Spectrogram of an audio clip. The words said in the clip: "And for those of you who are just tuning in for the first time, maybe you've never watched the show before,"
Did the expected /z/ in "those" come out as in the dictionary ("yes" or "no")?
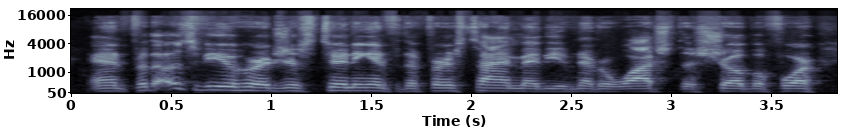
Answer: yes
